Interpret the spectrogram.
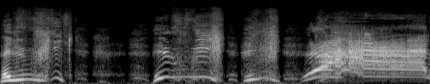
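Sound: sneeze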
